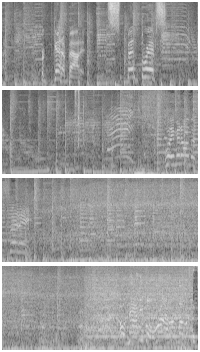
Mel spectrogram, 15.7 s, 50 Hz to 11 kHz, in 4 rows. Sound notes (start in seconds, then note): 6.0 woman exclaims; 8.3 bus engine revving; 13.6 horns blaring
